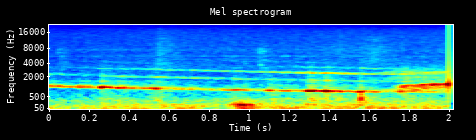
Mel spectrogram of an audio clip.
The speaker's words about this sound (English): Can't get away from the sirens.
